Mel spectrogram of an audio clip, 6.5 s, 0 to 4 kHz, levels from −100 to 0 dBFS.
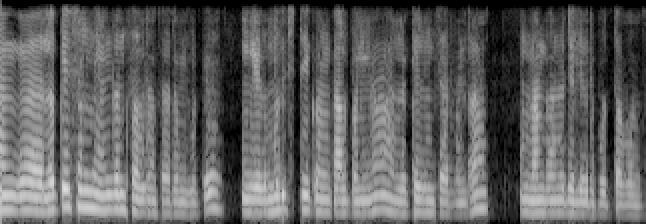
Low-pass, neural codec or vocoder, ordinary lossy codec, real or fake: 3.6 kHz; codec, 44.1 kHz, 3.4 kbps, Pupu-Codec; none; fake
